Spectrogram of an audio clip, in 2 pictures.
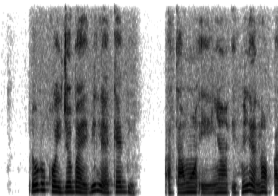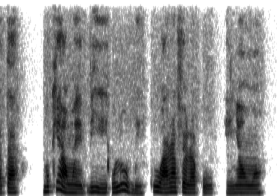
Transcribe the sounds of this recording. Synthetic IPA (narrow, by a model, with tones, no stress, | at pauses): lo˦ɾu˦kɔ˧i˨d͡ʒɔ˧ba˧e˨bi˨˦lɛ˦˨kɛ˦bi˦˨ | a̰˨ta˨w̃ɔ̃˧ʔe˨j̃ã˧i˨k͡pĩ˨˦lɛ˦˨nãː˦˨k͡pa˨˦ta˦ | mo˦ki˦a˦˨w̃ɔ̃˧ɛ˨bi˨˦o˧lo˦˨ɡ͡be˨ku˦a˧˦ɾa˦fɛ˦˨ɾa˧ko˧ | e˨j̃ã˧w̃ɔ̃˧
